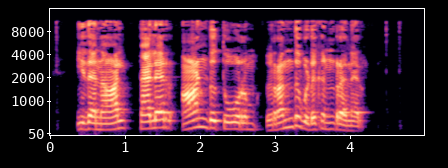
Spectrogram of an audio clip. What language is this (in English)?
Tamil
